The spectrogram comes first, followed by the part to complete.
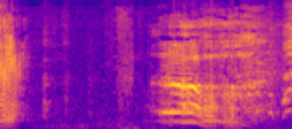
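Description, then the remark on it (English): A small, wet, juicy fart sound sputters for about a second, with a slightly sliding pitch, after a brief quieter lead-in with soft breathy noise. “Yeah, it was like the twinkish little slide fart.”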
